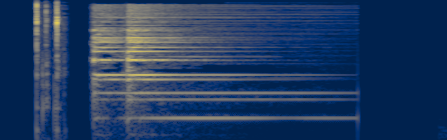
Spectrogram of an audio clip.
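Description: Subscribe-button sound effect: a quick double mouse click, then a notification-bell ding that rings with several clear tones and fades, cut off short after about a second.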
